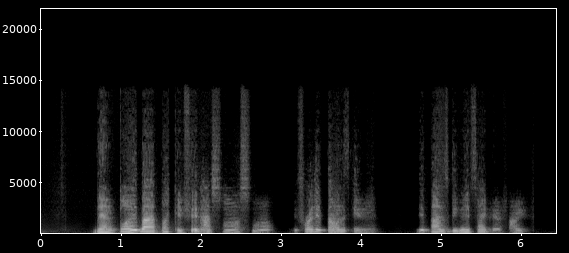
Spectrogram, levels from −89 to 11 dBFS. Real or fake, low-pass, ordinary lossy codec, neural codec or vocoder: fake; 14.4 kHz; MP3, 96 kbps; codec, 44.1 kHz, 0.9 kbps, DAC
